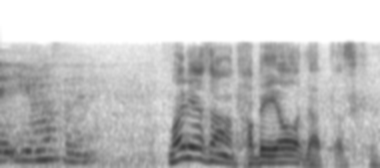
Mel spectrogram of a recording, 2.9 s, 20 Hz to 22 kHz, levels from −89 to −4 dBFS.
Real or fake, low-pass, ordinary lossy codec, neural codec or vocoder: real; none; none; none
